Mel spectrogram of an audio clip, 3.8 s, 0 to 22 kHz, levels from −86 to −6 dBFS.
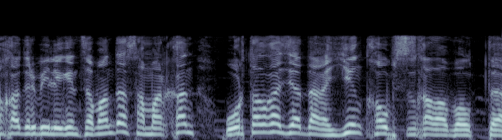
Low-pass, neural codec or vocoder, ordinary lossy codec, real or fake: none; none; none; real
